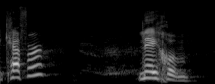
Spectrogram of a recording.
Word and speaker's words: Capernaum: So when we pronounce Capernaum, we call it Capernaum. But since you Gentiles don't know Hebrew, and remember, I am 1% Jew, I may teach you the correct way to say this city's name. And you're going to repeat after me. Repeat after me. Say Kephar Nahum. Now, you didn't get the ch in there.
